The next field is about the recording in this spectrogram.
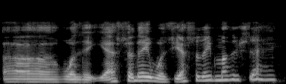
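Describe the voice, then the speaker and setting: A man in his forties in a casual group chat, speaking haltingly with many fillers. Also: medium pitch, very animated, no echo, highs cut off. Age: 40s.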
